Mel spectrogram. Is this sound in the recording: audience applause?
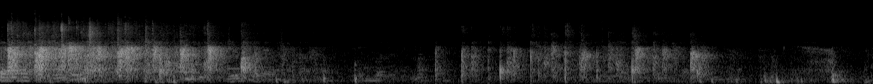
yes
